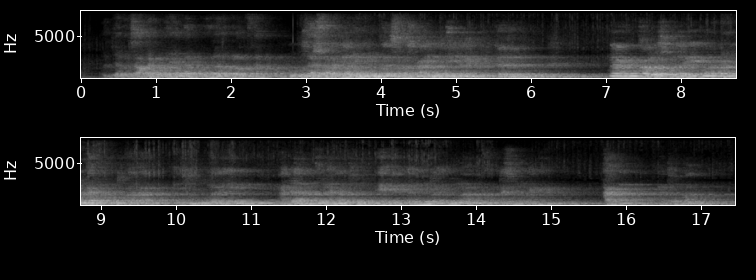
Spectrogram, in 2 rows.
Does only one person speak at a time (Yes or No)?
No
